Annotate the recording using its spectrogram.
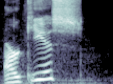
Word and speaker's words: Arceus: It's pronounced Arceus, which is probably the last enunciation of that word that I would have picked in any way, shape, or form.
